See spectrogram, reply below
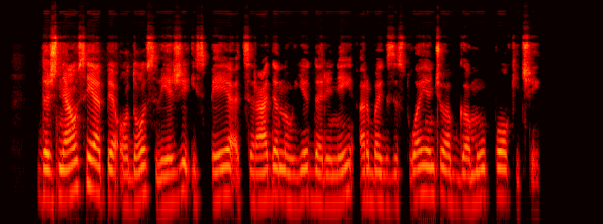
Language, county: Lithuanian, Kaunas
